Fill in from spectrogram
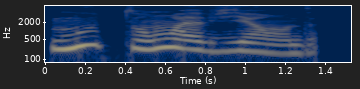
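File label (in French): "mouton à viande", French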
